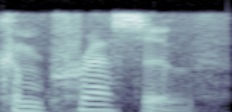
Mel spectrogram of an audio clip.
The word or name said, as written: compressive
